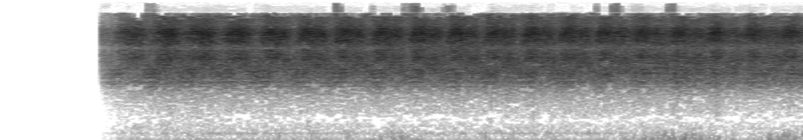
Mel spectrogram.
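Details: Bear cicada, a male, singing from a tree in a park in the Kansai region of Japan where many cicadas perch; a loud, harsh buzzing starts abruptly after half a second and pulses steadily about two to three times per second.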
